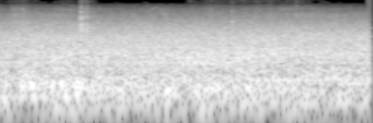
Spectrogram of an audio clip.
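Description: Steady rushing outdoor background noise with no clear events, and one faint light tap about half a second in.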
